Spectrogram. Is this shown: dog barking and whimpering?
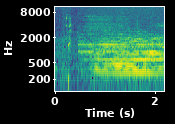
no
